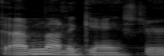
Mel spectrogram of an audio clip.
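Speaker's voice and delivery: ordinary delivery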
